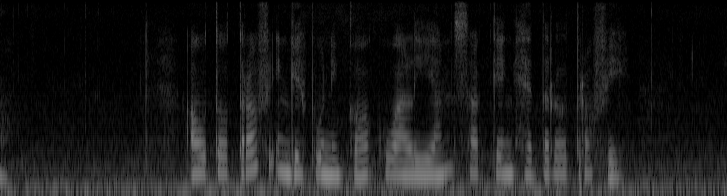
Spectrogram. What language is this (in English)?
Javanese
